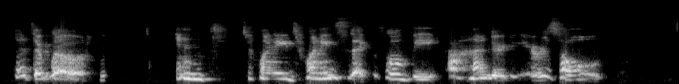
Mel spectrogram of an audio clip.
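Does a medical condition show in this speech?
Yes: ALS; breathless after exertion.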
